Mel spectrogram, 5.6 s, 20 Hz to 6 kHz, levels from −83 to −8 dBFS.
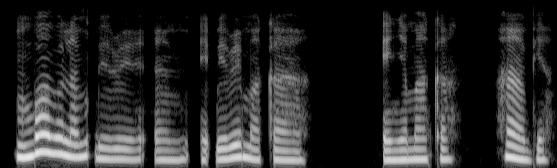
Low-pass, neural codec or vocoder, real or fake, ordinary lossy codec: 5.4 kHz; none; real; none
